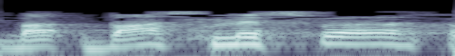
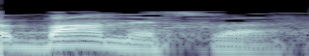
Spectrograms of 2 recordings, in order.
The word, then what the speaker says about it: bat mitzvah: A woman, how do you say it? Bas mitzvah or ba mitzvah? Ba, ba, ba.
